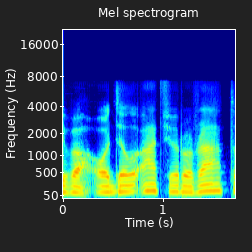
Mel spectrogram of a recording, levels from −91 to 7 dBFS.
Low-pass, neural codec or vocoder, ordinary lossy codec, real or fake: 7.2 kHz; codec, 16 kHz, about 1 kbps, DyCAST, with the encoder's durations; MP3, 96 kbps; fake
